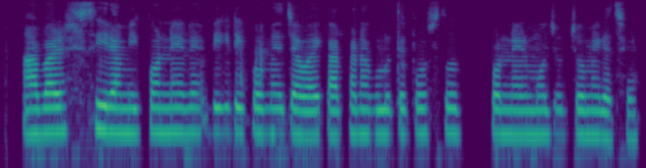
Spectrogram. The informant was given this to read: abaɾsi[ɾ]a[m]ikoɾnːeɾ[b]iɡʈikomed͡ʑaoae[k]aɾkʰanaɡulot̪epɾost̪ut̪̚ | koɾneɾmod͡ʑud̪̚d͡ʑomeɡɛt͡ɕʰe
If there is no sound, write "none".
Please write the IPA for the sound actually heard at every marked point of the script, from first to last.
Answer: ɾ, m, b, k

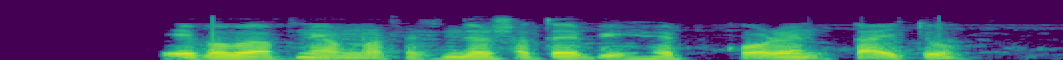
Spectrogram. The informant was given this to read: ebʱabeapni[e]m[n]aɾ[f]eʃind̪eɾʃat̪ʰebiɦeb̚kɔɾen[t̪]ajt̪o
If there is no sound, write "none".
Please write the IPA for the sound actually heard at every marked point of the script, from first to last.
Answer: a, n, f, t̪

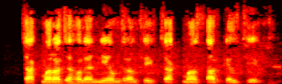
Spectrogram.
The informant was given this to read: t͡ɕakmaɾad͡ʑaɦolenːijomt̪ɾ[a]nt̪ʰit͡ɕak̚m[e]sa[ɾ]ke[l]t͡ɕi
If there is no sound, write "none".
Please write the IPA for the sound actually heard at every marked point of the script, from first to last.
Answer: a, a, ɾ, l

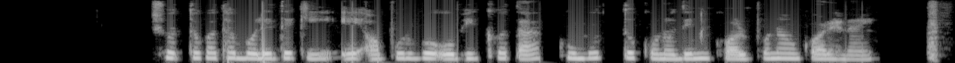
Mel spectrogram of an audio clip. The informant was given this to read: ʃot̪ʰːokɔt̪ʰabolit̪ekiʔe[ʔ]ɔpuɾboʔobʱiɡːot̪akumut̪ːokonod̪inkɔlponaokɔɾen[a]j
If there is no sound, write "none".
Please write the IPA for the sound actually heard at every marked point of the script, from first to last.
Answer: ʔ, a

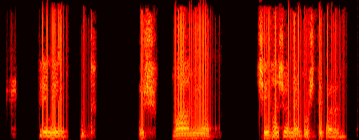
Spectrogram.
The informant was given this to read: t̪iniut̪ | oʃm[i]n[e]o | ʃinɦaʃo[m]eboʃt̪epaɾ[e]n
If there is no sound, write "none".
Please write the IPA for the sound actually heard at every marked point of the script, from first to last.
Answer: a, i, n, e

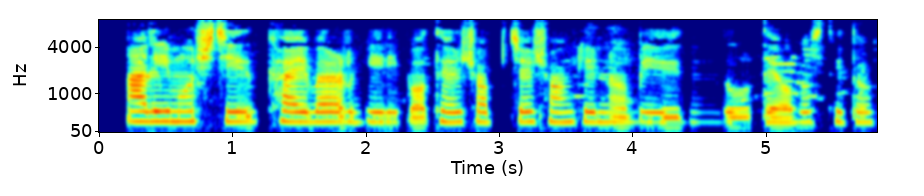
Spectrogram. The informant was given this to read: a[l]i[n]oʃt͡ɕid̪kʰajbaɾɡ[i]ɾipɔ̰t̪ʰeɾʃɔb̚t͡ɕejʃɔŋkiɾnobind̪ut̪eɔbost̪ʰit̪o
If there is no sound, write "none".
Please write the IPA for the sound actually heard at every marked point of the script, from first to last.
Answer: l, m, i

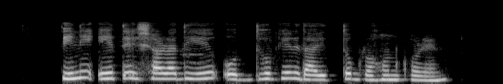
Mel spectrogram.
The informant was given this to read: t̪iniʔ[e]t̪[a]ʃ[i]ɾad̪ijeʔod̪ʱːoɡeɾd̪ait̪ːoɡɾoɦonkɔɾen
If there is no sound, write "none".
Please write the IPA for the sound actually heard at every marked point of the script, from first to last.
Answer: e, e, a

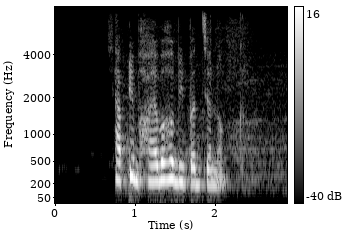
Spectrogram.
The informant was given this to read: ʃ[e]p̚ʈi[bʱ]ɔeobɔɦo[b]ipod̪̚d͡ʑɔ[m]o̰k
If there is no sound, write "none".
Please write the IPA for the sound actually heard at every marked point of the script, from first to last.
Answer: a, bʱ, b, n

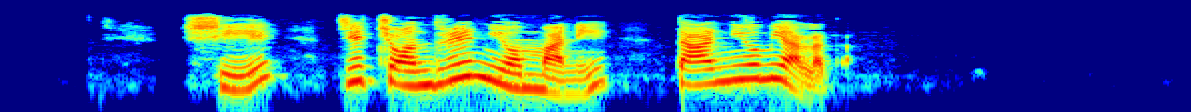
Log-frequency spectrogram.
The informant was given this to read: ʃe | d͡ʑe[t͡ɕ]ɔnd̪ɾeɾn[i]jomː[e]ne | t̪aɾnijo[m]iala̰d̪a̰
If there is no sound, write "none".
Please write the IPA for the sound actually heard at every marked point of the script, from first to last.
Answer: t͡ɕ, i, a, m

